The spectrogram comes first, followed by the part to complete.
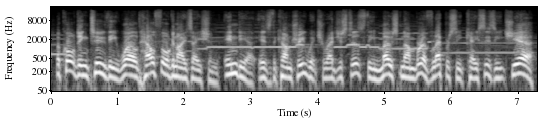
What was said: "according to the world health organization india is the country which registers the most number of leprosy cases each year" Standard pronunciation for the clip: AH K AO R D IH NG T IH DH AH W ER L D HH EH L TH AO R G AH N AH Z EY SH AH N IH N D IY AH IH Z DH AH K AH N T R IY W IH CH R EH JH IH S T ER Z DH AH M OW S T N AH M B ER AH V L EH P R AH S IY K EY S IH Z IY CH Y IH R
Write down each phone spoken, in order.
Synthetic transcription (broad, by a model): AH K AO R D IH NG T IH DH AH W ER L D HH EH L TH AO R G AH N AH Z EY SH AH N IH N D IY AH IH Z DH AH K AH N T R IY W IH CH R EH JH IH S T ER Z DH AH M OW S T N AH M B ER AH V L EH P R AH S IY K EY S IH Z IY CH Y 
